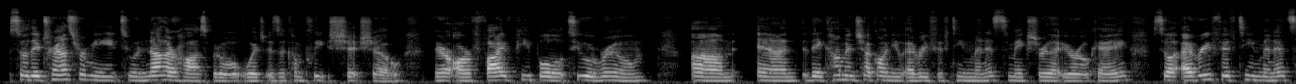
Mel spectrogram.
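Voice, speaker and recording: A middle-aged woman vlogger, her somewhat low voice still hoarse from a recent illness, shares a personal story in a loose, chatty way. She speaks frankly and informally and swears a little.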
